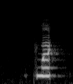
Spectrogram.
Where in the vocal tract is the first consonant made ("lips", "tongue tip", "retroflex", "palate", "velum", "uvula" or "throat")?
velum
